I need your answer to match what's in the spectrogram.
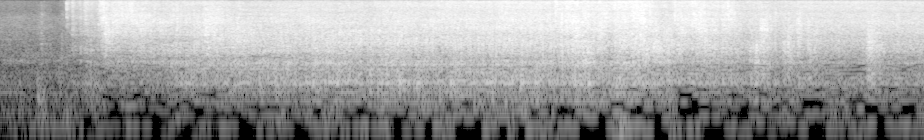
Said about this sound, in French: Je prends les tomates fraîches, préalablement pelées et évidées, et je les fais revenir légèrement.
